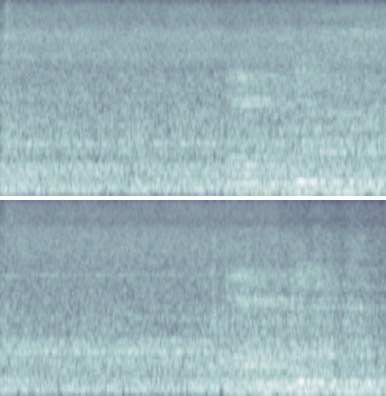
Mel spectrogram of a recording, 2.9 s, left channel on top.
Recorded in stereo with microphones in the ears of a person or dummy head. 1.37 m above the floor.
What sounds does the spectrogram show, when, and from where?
1.6 s a woman speaking: 10° left (ahead or behind), 2.5 m; by 2.9 s 15° right (ahead or behind), 1.3 m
